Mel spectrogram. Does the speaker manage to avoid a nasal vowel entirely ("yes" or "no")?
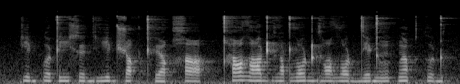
no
